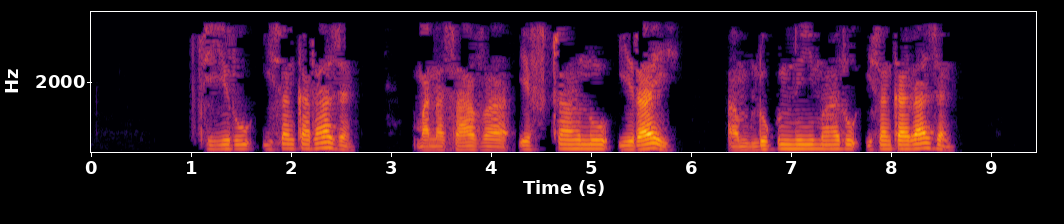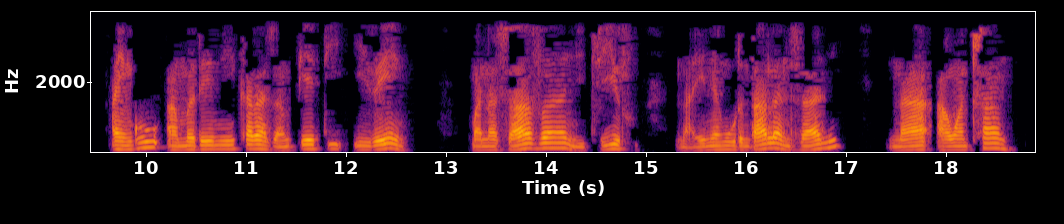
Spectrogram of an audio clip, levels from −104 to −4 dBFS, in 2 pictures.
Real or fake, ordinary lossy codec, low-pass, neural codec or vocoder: real; MP3, 16 kbps; 3.6 kHz; none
